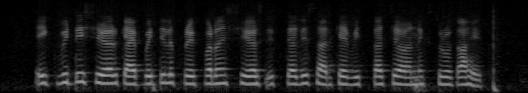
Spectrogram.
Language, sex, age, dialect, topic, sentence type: Marathi, female, 18-24, Northern Konkan, banking, statement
